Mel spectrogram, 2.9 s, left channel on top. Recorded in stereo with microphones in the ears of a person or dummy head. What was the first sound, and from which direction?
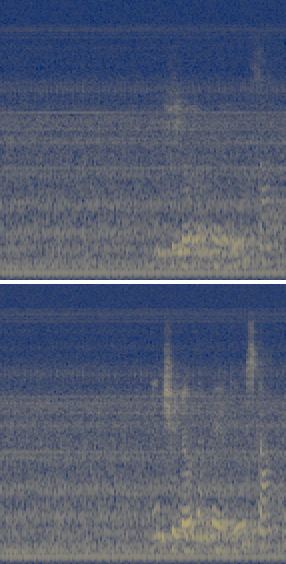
A woman speaking, 85° right.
